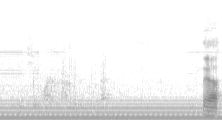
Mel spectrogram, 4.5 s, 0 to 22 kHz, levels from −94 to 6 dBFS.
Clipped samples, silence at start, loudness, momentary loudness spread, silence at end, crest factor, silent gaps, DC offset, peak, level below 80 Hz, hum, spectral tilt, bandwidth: under 0.1%; 0 s; -59 LUFS; 12 LU; 0 s; 24 dB; none; under 0.1%; -32 dBFS; -64 dBFS; 60 Hz at -65 dBFS; -5.5 dB/octave; 15 kHz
